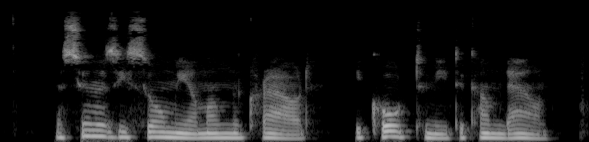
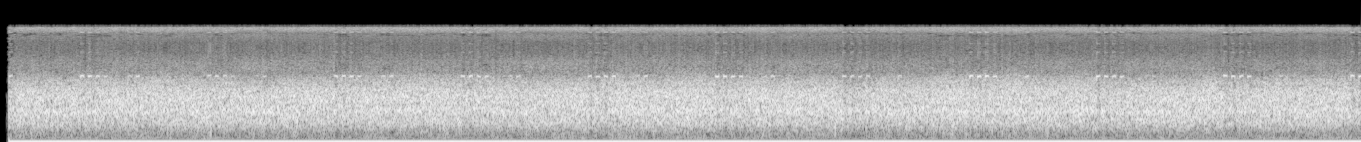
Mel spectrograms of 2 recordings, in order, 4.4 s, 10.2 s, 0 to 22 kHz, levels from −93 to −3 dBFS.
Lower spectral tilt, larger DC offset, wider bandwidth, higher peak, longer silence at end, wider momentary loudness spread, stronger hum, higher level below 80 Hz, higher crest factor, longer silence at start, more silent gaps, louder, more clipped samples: first, -6 dB/octave vs -1.5 dB/octave; second, under 0.1% vs 20%; first, 14 kHz vs 11 kHz; second, -20 dBFS vs 0 dBFS; first, 0.3 s vs 0 s; first, 11 LU vs 1 LU; neither; second, -74 dBFS vs -38 dBFS; first, 18 dB vs 8 dB; first, 0.4 s vs 0 s; neither; second, -36 LUFS vs -6 LUFS; second, under 0.1% vs 7%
